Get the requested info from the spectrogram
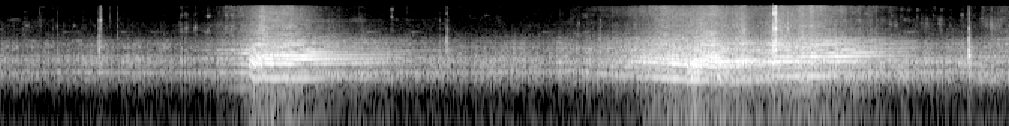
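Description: Motor vehicles passing by, their engine note swelling and bending in pitch as each goes past: briefly about two seconds in, then a longer pass from about four to six seconds. A couple of sharp clicks near the end.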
